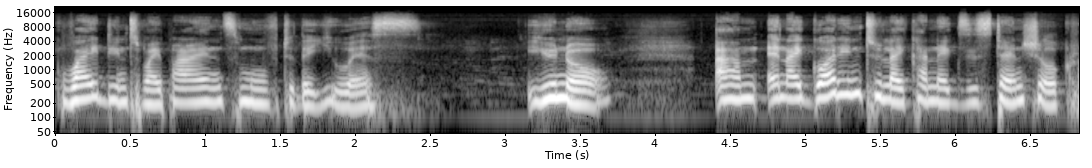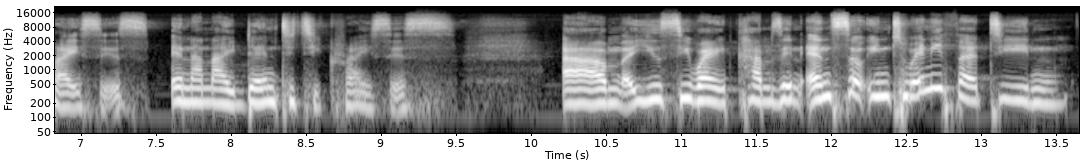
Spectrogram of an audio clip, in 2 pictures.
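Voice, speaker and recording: A woman in her thirties speaks on a festival panel with a mellow, warm tone. She tells her story in an animated, chatty way, leaning on "like" and "you know.". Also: mid-range voice, unhurried. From Kenya. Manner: animated storytelling with many fillers. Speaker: panelist, online book lover. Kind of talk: casual panel talk.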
